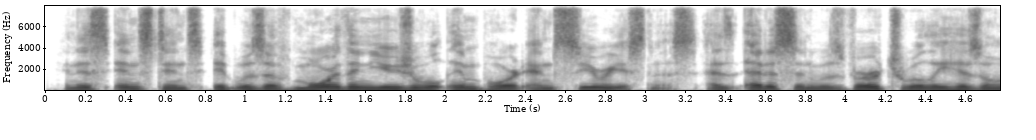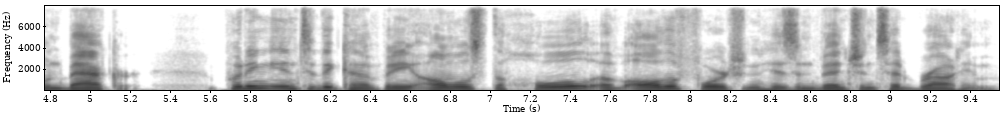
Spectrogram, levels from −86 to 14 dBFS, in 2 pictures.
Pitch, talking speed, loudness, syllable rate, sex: 140 Hz, 220 wpm, -17 LUFS, 6.3 syllables/s, male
